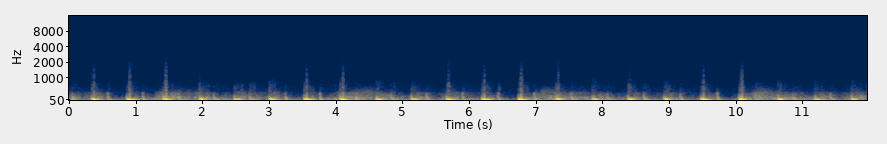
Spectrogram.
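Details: Male self-auscultating his heart with a stethoscope after a workout set: fast, regular lub-dub at about 110 beats a minute with some rubbing noise; normal heart sounds quickened by exertion.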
